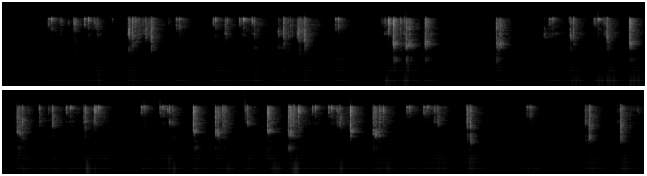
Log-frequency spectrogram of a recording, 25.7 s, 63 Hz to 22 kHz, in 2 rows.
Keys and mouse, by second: 3.0 alt+m, 13.5-24.6 drag, 22.2 x, 24.6 z, 25.2 z.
